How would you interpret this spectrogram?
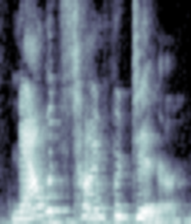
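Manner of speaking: plain reading voice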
